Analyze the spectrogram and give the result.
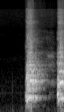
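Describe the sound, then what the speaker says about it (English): A dog barks twice, loud and close, each bark a sharp yelp trailing into a brief tail, with a pause between them over silence. "I got a dog barking in the background."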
